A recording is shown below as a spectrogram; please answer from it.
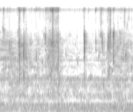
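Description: Faint wet trickling and scattered small clicks of Orbeez water beads and water shifting in an inflatable pool as a boy settles back into them.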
